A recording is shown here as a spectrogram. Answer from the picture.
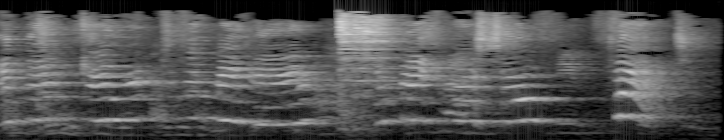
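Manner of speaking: tiny high squeaky goat voice; very small voice. A narrator's reading. Youngest goat answers the troll, in a very small voice. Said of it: "in his very small voice".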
